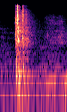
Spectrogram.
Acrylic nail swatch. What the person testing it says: I can tap it and you can hear the sound, so it's all dry now.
